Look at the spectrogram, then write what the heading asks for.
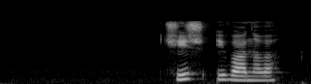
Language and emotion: Russian, neutral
